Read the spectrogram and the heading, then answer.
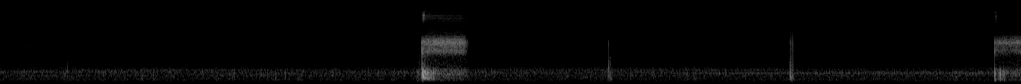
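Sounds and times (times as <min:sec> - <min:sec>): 
puppy snoring: 0:04.2 - 0:04.7, 0:09.9 - 0:10.1.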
